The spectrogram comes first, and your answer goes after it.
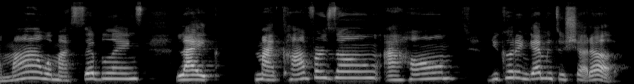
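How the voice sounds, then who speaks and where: A woman with a non-native accent speaks fairly slowly in an animated tone, on a very clean recording with a silent background. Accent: foreign accent, self-noted. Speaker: podcast host. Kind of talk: casual chat.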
